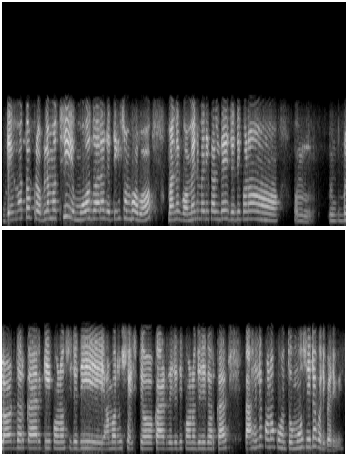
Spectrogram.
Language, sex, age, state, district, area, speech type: Odia, female, 30-45, Odisha, Sambalpur, rural, conversation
